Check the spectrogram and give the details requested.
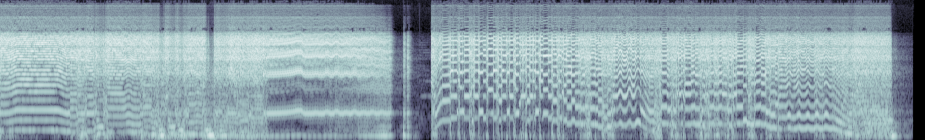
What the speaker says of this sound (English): we'll turn on the reverb and you can just hear that note decay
